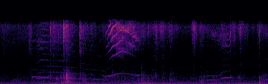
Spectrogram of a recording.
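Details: Abandoned kitten giving two or three drawn-out, wavering meows, one sliding upward then down, amid clicks and soft rustling indoors.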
